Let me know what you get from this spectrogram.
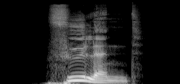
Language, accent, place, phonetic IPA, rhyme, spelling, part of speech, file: German, Germany, Berlin, [ˈfyːlənt], -yːlənt, fühlend, verb, De-fühlend.ogg
- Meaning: present participle of fühlen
